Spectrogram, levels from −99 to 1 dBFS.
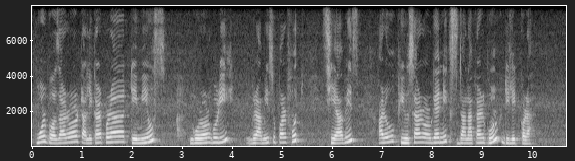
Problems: constant background noise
